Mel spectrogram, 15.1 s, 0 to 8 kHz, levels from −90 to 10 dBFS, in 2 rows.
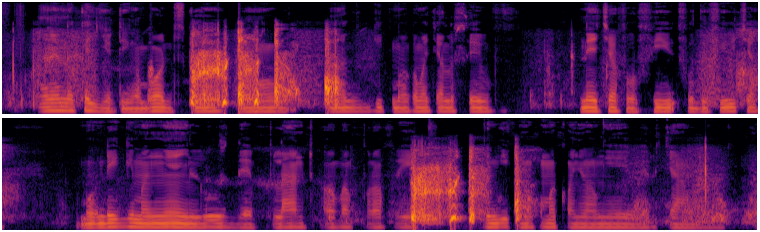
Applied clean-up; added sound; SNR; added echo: none; Cough; -5 dB; none.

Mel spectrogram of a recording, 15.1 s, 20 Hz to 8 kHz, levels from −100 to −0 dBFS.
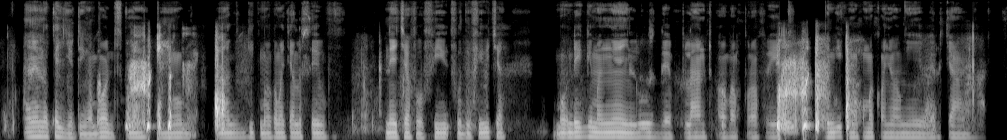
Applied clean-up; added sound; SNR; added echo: neural mask model Resemble Enhance denoiser.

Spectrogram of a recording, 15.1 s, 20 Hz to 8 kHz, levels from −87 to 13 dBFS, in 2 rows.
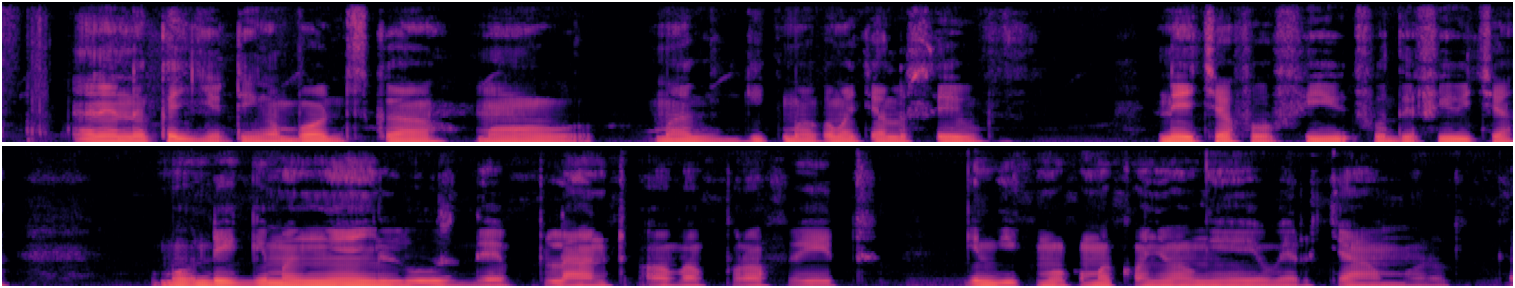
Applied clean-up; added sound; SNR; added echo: none; none; none; none.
